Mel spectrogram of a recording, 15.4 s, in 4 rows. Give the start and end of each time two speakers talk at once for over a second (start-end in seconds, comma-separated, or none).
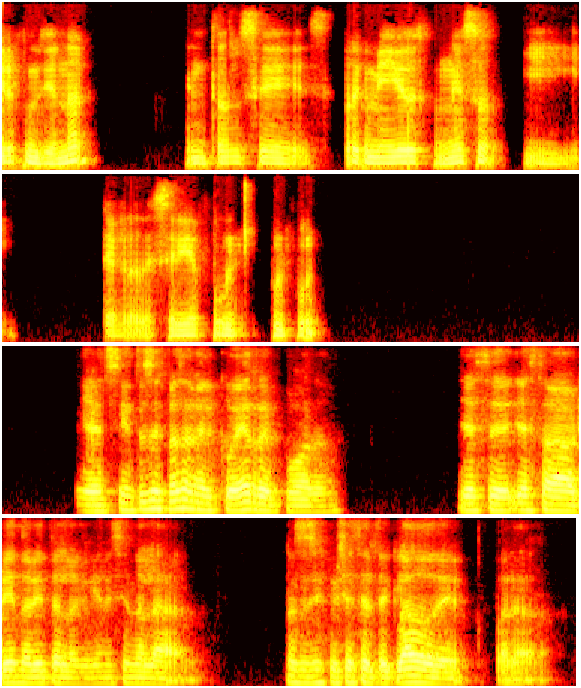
none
